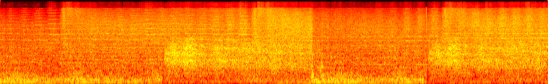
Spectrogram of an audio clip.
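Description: Two deep, rumbling explosion blasts in Kyiv during the Russia-Ukraine war roll out one after another, each a loud low-frequency boom that lingers and fades into a wind-like roar.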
